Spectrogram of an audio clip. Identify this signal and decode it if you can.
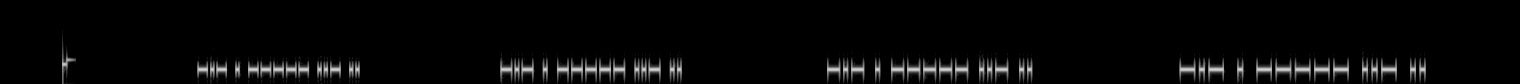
Morse code, heard as a keyed tone, about 32 wpm, 700 Hz. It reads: KE0UI KE0UI KE0UI KE0UI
